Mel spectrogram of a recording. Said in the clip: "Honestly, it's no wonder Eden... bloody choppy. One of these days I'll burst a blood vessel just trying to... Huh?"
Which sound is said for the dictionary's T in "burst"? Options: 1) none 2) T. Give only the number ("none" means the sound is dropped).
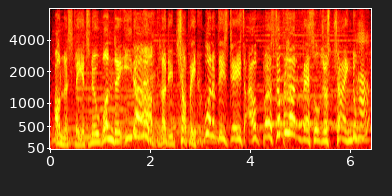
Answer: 2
